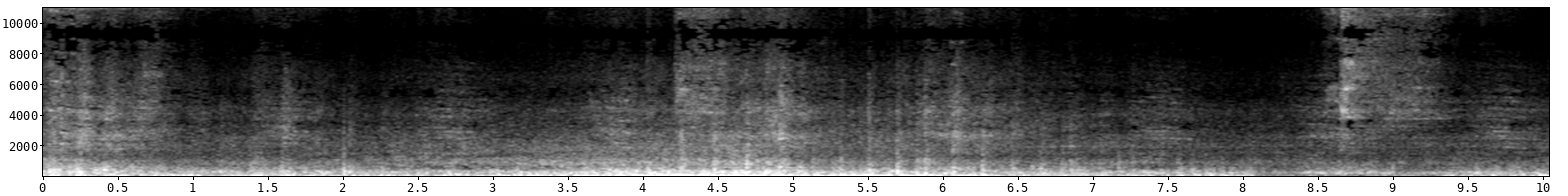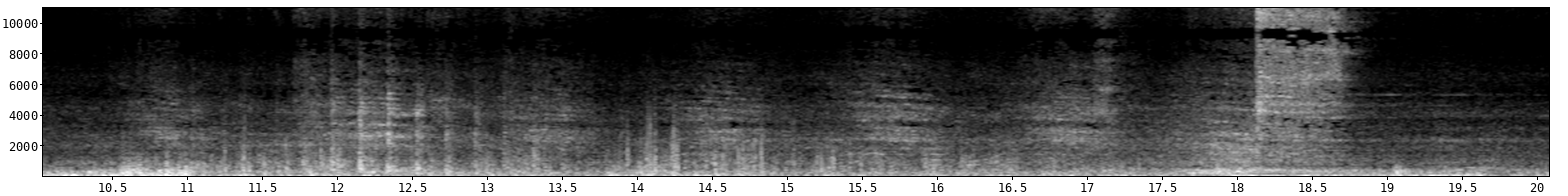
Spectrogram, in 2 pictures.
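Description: BNSF double-stack container freight train passing at speed: steady rumble and clatter of wheels over the rails. Brief high wheel squeals come about nine seconds in and again near the end.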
